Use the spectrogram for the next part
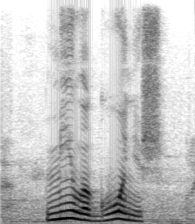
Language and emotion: Russian, neutral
